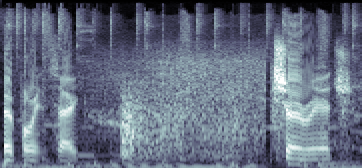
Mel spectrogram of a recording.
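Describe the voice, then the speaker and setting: A man's voice: medium pitch, flat delivery, extremely slow, over loud music. A male pilot calling out checklist items and short confirmations over a headset in a small plane cockpit. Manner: brief confirmations, thinking aloud. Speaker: pilot in training, channel host. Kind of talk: reading checklist items aloud.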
